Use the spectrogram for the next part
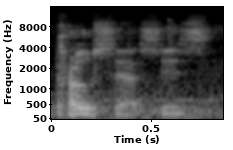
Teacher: the stress is on the first syllable processes and you got two quiet syllables after that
